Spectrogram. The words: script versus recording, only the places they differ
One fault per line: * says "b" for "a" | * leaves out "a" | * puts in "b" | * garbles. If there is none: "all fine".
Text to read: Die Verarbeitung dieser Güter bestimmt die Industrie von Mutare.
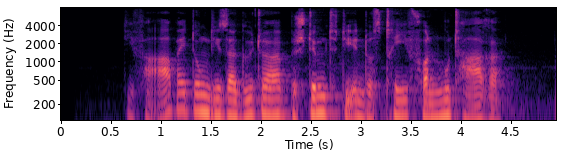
all fine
